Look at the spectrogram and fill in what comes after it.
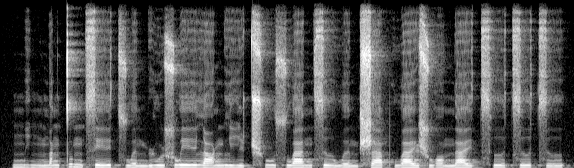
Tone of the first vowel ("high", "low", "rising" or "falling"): low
